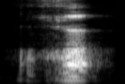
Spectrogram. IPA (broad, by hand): ʁ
